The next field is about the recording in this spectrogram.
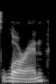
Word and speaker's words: Lawrin: So, you know, then in the story of Lauren and how he ended up there, and it's spelled Lawrin, so it's kind of like Lauren, but it's Lauren,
